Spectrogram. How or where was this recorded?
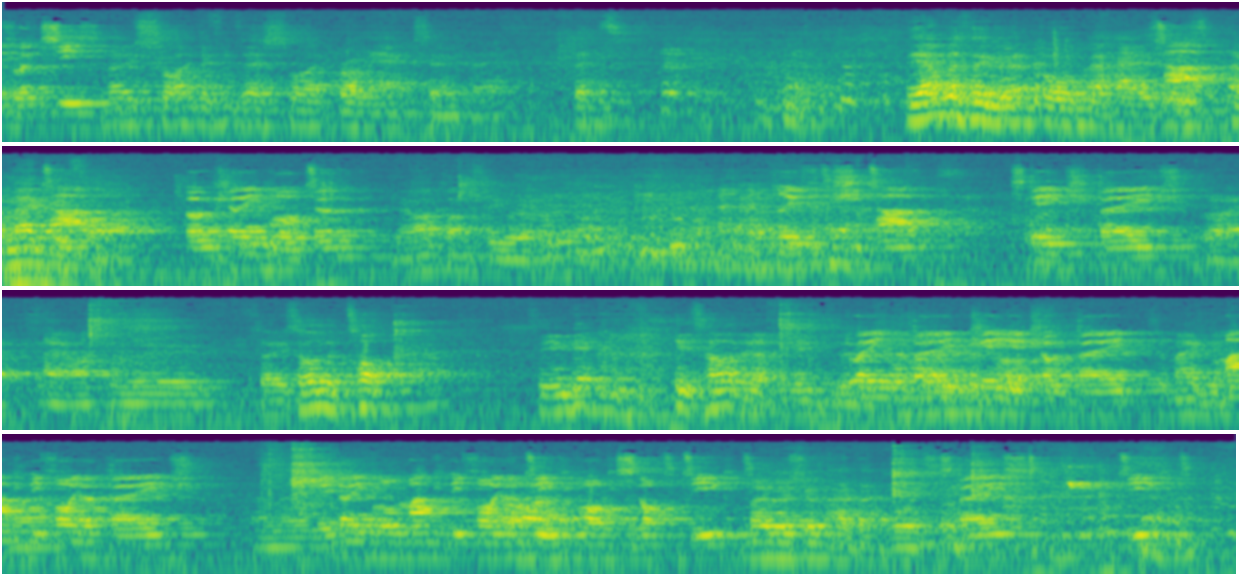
busy venue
